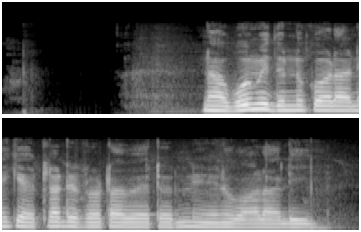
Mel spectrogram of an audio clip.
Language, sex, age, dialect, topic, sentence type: Telugu, male, 36-40, Southern, agriculture, question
